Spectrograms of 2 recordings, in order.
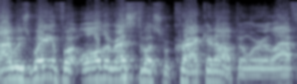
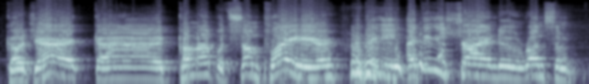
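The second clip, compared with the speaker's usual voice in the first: play-by-play announcer, raised and loud; Harry Doyle; 6 semitones higher, 5 dB louder, slower than usual. Retold or imitated. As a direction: call it like a wisecracking sportscaster. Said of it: "He's trying to be like the guy from the Indians".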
